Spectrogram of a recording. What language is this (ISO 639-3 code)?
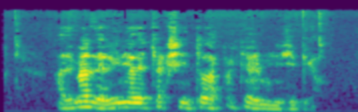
spa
